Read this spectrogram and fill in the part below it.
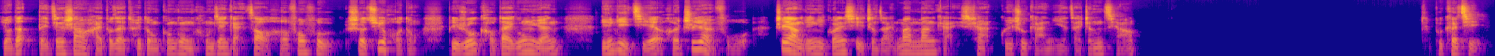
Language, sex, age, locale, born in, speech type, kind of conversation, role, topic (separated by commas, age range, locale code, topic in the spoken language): Chinese, male, 35-39, zh-CN, China, read, expert-assistant, expert, 听说住在城市里的人比小城市或农村更孤独，这种说法可靠吗？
